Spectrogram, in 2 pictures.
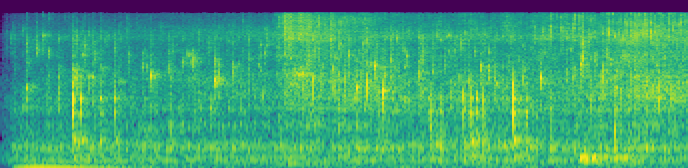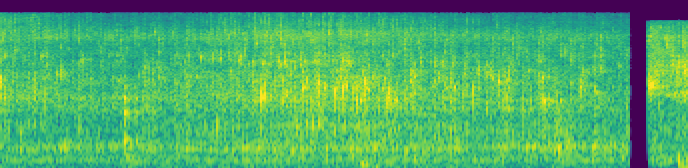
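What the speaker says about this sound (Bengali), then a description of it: "এখানে আমি বেগুন ভাজাটা ভেজে নিচ্ছি ভোগের" Brinjal slices fry in a pan for a Lakshmi Puja offering, giving a steady bright sizzle with a few stirring clinks, cut off briefly near the end.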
